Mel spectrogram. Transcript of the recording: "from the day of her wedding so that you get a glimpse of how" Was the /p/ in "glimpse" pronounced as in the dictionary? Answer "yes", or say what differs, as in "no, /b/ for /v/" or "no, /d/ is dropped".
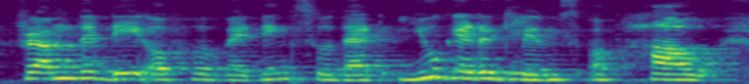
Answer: no, /p/ is dropped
